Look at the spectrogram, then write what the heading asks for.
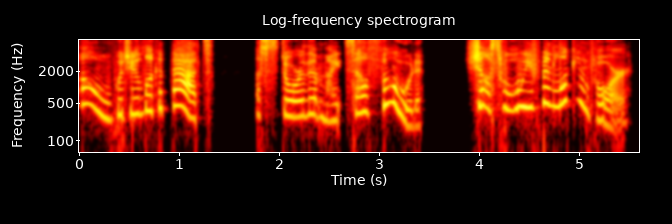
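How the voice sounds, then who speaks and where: Woman voicing an emphatic, high-pitched teenage girl. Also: big pitch swings, unhurried, no echo, clean studio sound, heavily acted. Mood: excited, sly. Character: indignant teenage girl, stubborn, slyly cheerful schemer.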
